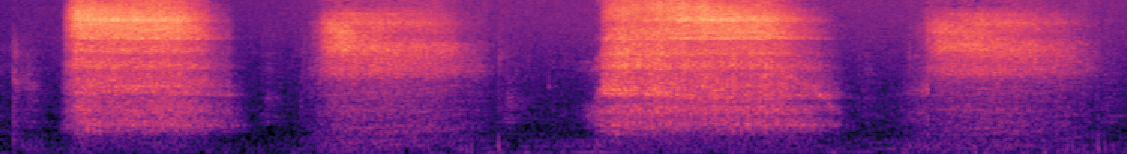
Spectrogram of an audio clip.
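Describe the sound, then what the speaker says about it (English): Four long, loud breaths in a steady rhythm during a postpartum core strength workout, each a broad airy rush separated by short pauses, close to the mic with no talk. "Really get into a rhythm with your breath here."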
